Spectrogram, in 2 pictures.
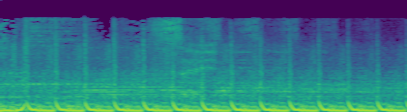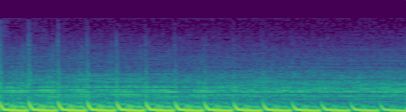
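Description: Fast tekno music: a steady kick drum at about three beats a second, each kick a deep thud that drops in pitch, under a held synth tone. Hi-hats and a high sweep drop out about three seconds in, leaving the kick and synth, and the track starts to fade near the end.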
